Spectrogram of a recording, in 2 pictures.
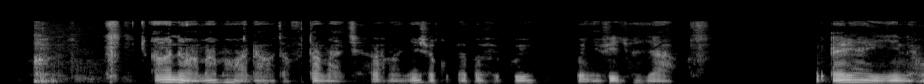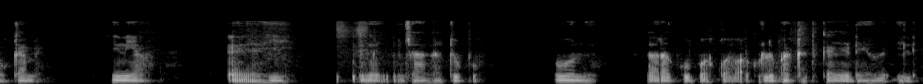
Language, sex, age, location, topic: Swahili, male, 18-24, Nakuru, health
